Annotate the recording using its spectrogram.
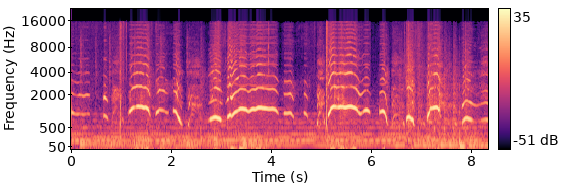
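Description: Background film score with a steady low drone. Over it comes a run of high-pitched whining cries, each rising, holding and falling away within about a second.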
